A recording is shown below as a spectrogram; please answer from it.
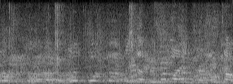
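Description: Several people talking over one another: spectators' chatter close to the microphone, with no single voice standing out.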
